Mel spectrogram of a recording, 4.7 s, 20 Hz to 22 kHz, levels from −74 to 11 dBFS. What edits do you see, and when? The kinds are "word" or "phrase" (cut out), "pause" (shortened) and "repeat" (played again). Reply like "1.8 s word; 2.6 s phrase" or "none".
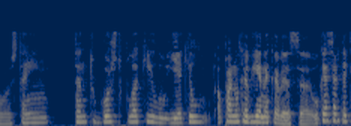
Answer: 3.2 s phrase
